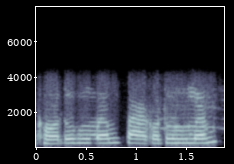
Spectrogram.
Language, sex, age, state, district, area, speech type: Assamese, female, 30-45, Assam, Lakhimpur, rural, conversation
